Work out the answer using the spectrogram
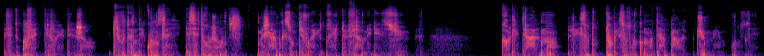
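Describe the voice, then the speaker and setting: A young man whispers a rambling, wry, self-mocking ASMR chat close to a binaural microphone. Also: moderate pace. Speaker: ASMR video host. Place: apartment at night. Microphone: close binaural USB microphone.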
